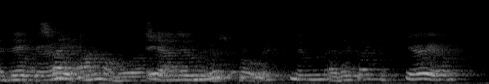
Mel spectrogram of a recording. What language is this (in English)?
Danish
